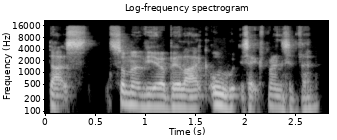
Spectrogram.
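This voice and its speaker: A young man hosts a relaxed livestream, rambling from one viewer comment to the next with plenty of ums and restarts. He is still ill and his voice is wearing thin. His pitch sits in an ordinary middle range. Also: normal speed. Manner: relaxed, rambling, chatty with many fillers. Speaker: livestream host. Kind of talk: casual livestream chat reading viewer comments.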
